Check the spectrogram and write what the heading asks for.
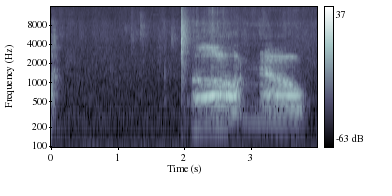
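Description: A man's voice making two drawn-out vocal sounds, each under a second long, in the second half, just after a short sharp click. Before them there is only low room tone.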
